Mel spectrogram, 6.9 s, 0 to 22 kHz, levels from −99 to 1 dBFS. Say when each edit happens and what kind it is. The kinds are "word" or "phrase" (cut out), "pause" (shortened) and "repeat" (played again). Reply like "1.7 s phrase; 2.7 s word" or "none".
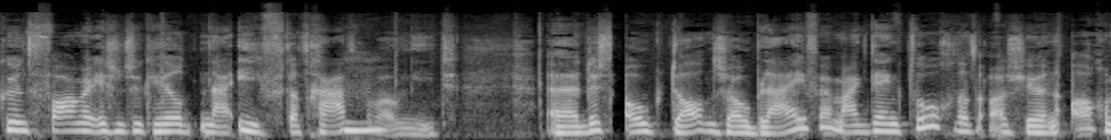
3.8 s phrase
